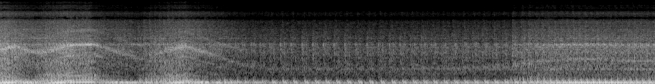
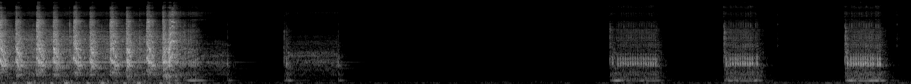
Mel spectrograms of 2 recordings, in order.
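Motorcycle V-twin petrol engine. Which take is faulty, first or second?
second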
